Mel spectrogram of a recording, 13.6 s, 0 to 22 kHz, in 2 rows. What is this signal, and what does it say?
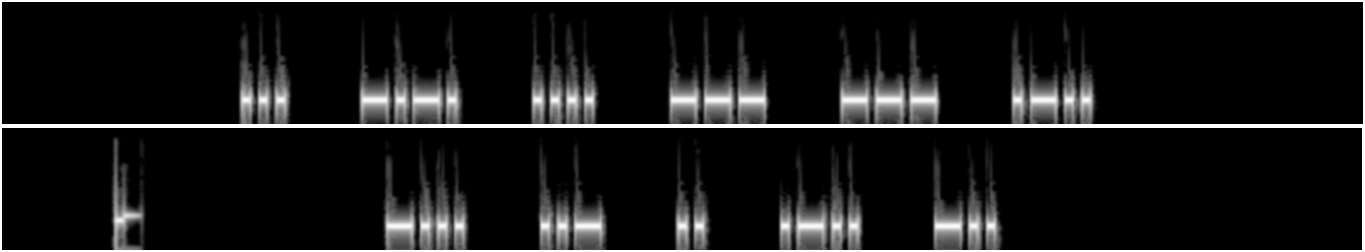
Morse code, heard as a keyed tone, about 28 wpm, spaced as for 16 wpm, 700 Hz. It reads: SCHOOL BUILD
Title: 3x Character Spacing - Top 300 Words - 28wpm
